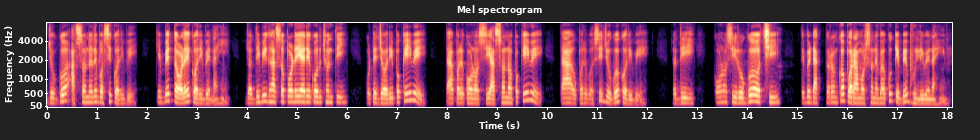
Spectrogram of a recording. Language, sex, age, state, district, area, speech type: Odia, female, 45-60, Odisha, Cuttack, urban, spontaneous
